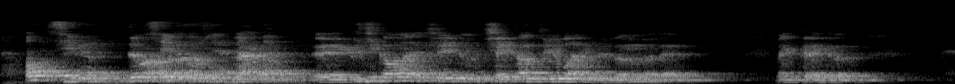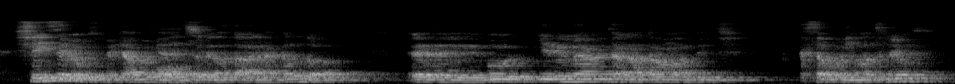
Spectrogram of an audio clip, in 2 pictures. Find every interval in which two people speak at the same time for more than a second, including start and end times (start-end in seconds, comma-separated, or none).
1.5-2.8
